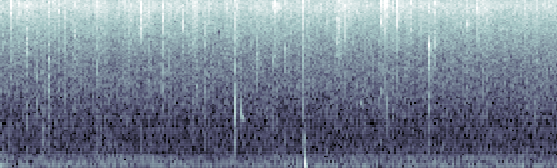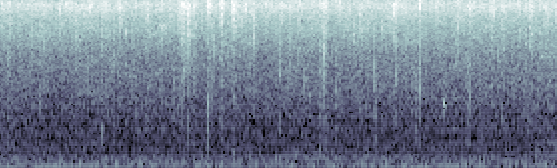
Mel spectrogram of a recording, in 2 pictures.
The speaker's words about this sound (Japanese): でその木の下にはあの枝葉に集まった水滴が大粒になって出てくるので落ちてくるので木の下はその大粒の波紋がいっぱい広がっていますね。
